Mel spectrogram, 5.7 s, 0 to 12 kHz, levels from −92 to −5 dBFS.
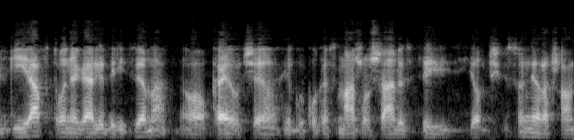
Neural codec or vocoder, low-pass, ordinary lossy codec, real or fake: codec, 16 kHz, 4 kbps, FunCodec, trained on Chinese and English, 50 frames a second; 7.2 kHz; MP3, 48 kbps; fake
